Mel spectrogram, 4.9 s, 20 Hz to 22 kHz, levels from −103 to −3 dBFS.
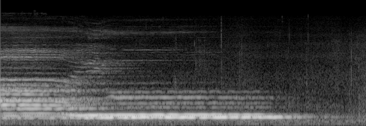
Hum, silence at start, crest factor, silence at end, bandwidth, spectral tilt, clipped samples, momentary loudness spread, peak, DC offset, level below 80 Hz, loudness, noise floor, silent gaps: none; 0 s; 12 dB; 0.75 s; 4.8 kHz; -7 dB/octave; under 0.1%; 9 LU; -14 dBFS; under 0.1%; -72 dBFS; -27 LUFS; -55 dBFS; none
